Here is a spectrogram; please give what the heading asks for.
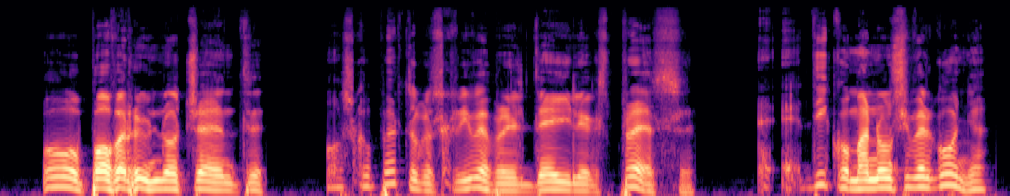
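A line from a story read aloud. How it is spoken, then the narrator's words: Curt exclamation. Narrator (Italian): lei esclamò secca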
